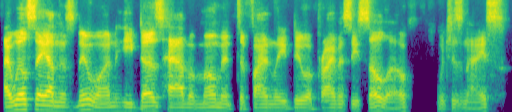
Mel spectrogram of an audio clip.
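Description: A man's voice: on the low side, steady tone, normal speed, fairly bright tone. A man hosting a podcast in a loose, rambling casual chat, with a bad case of the hiccups. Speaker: podcast host.

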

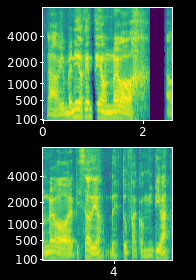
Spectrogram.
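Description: A man with a Rioplatense accent talks in a lowish voice, teasing his co-host and cursing freely. The tone is loose, casual podcast banter. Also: moderate pace, darkish tone. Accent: Rioplatense Spanish. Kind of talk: casual chat.

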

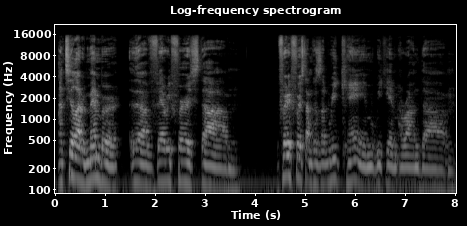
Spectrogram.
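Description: A man's voice: medium pitch, takes it slowly. A man hosting a podcast, talking in a casual, upbeat and rambling way, full of fillers and restarts. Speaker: podcast host. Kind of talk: casual interview chat. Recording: roomy, distant mic.

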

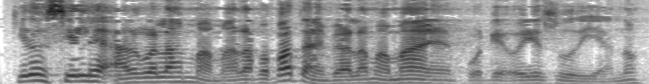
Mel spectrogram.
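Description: A man delivers a sermon in a sharp, bright voice, leaning hard on key phrases and pulling back to near-murmurs between them. The sound rings with the long reverb of a large hall. His delivery moves in waves from soft and close to loud and insistent. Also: mid-range voice, sing-song, rapid-fire, vocal fry. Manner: swings between hushed asides and loud emphatic preaching; retells conversations as acted dialogue. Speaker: pastor.

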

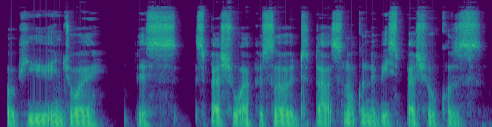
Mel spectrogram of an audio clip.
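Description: A man co-hosting a casual podcast with a deadpan, mock-formal way of talking. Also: deep voice, a little slow, breathy edge. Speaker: podcast co-host.

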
